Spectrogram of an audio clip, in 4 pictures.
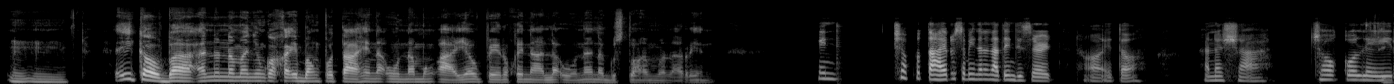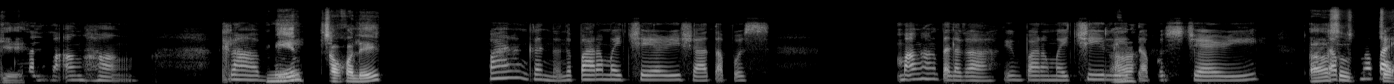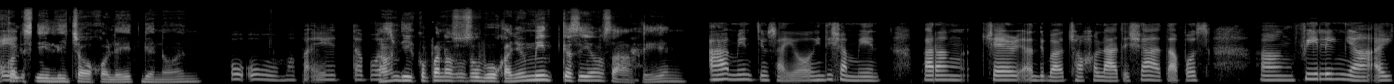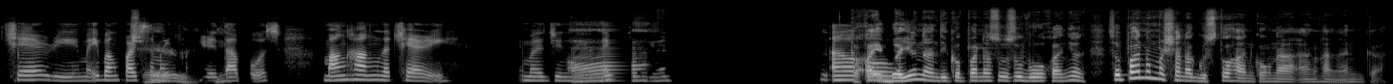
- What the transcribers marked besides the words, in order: tongue click; other background noise; distorted speech; static; alarm
- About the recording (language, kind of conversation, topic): Filipino, unstructured, Paano mo tinatanggap ang mga bagong luto na may kakaibang lasa?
